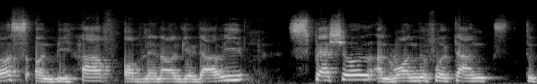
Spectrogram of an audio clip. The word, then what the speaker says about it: Gildarie: And as usual, the man with the stale jokes by my side here, Guyana's enduring journalist, Leonard Gildarie. I got that pronounced.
